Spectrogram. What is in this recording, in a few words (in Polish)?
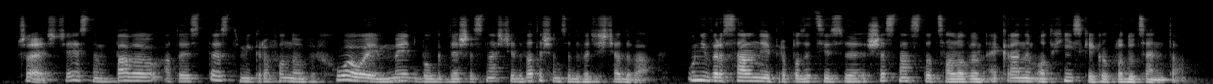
test mikrofonow standard; huawei matebook d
